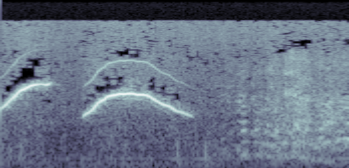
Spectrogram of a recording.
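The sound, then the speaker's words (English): Wind whistles through an old haunted house in two eerie gliding tones that rise and fall, the second longer, before fading into a soft, breathy rush of air. No one speaks. “Hey, kid, just listen to the wind whistle through that old haunted house.”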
